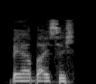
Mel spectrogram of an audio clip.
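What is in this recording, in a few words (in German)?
"bärbeißig", German; adjectives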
